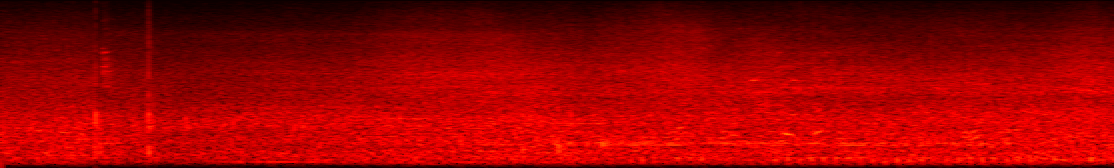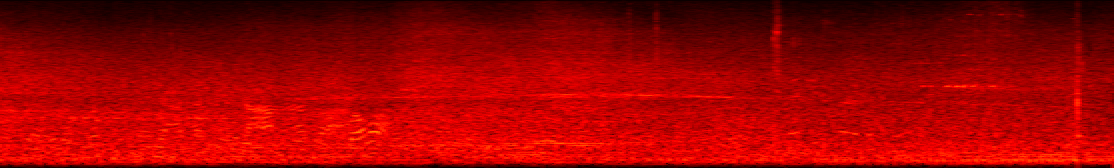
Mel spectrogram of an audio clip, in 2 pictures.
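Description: Traffic hums along a city street outdoors.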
